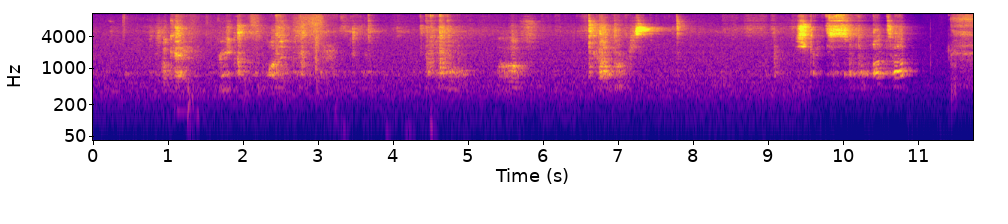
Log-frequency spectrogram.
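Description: A young man speaks calmly, heard through a loudspeaker in a room.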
